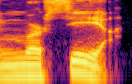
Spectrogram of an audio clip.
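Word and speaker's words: Murcia: You know, that it's the University of, I can't pronounce it, I say Mercy, but basically it's M-U-R-C-I-A, Mercia. Mercia.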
